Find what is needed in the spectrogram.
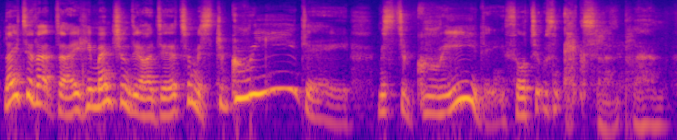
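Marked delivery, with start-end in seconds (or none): none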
